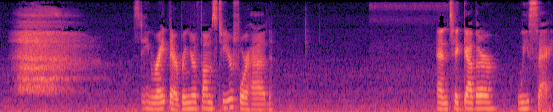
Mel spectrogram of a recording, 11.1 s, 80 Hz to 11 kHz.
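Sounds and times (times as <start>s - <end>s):
deep breath in and out during a yoga flow: 0.2s - 2.2s
speech: 2.8s - 5.6s, 8.7s - 11.0s.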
